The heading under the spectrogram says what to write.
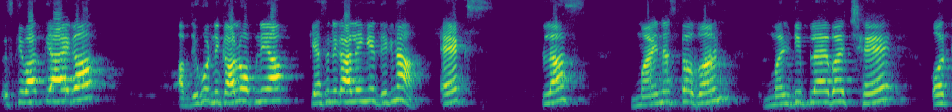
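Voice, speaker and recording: In a high voice that sounds pushed and bright, a woman with a Hindi accent delivers a chemistry lecture. She quizzes the class and answers herself, occasionally impersonating confused students for laughs.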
